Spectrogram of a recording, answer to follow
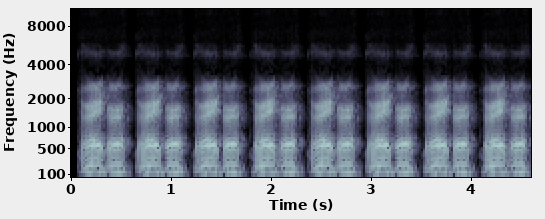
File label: starship warning sound rrrrrr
